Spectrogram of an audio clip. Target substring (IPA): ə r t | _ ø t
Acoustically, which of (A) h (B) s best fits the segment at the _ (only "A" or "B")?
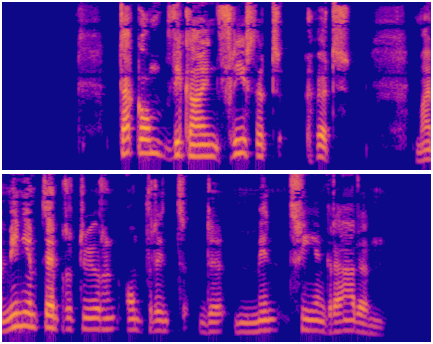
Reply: A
